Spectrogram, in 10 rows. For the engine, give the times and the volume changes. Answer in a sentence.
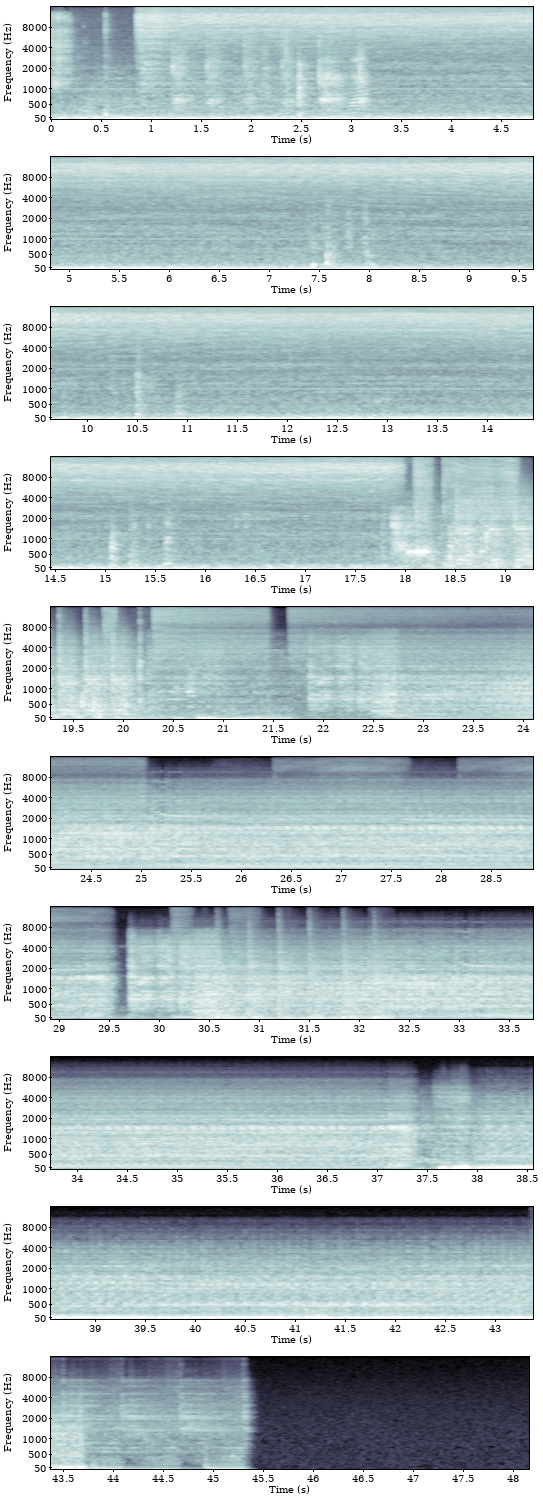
The engine can be heard from 14.3 to 43.8 s, getting louder.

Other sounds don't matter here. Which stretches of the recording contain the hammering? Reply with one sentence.
The hammering can be heard from 0.2 to 3.2 s, from 18.5 to 20.2 s, from 30.4 to 32.4 s and from 43.4 to 45.4 s.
